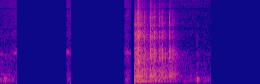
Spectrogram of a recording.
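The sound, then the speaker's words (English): A few light clicks, then a busy clatter of dice tumbling and rattling across a hard tabletop for under a second before settling, with no voices. “Oh, good, I'm rolling so much now. What's what's dice is gonna fail me now?”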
